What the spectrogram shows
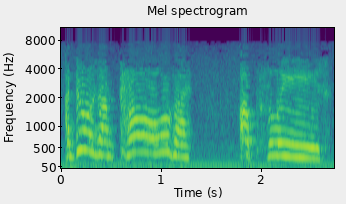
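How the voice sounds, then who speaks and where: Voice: sits high, takes it slowly. A performer playing an earnest, pleading twelve-year-old orphan cabin boy in a radio drama, hesitant, eager and folksy. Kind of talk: 1970s radio drama acting. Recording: muffled vintage radio recording with hiss.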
